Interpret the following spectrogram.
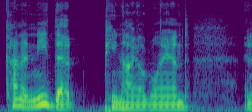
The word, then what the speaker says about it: pineal: Like almost like pine needle.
